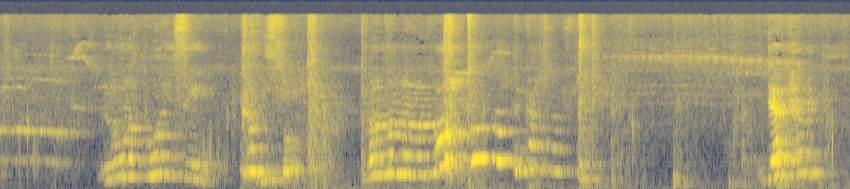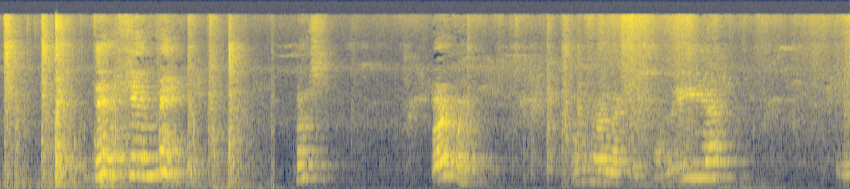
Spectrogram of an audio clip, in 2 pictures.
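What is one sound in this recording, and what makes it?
A young woman talks to a puppy in a high, playful voice nearby.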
